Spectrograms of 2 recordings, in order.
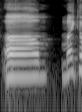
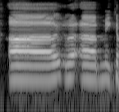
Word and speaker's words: Mica: Micah Burton, or is it Mika? I don't remember. It's pronounced Mika Burton. Mika.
